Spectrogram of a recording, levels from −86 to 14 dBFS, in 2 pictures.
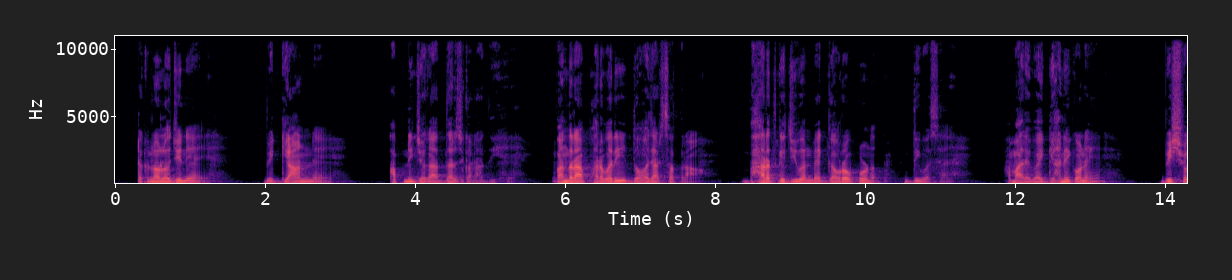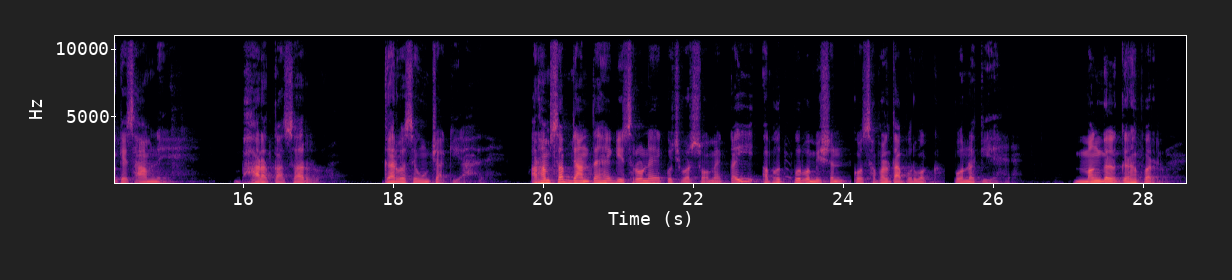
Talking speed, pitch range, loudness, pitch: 120 wpm, 95-125 Hz, -26 LUFS, 110 Hz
